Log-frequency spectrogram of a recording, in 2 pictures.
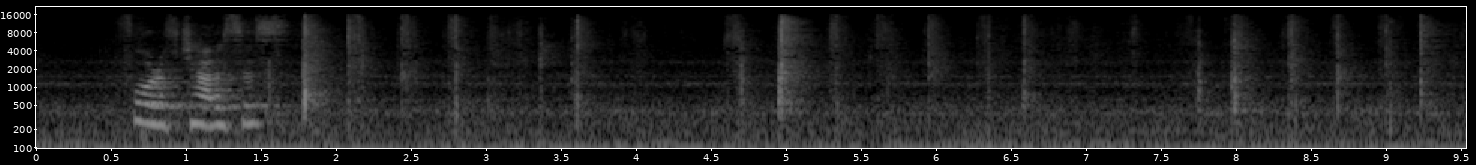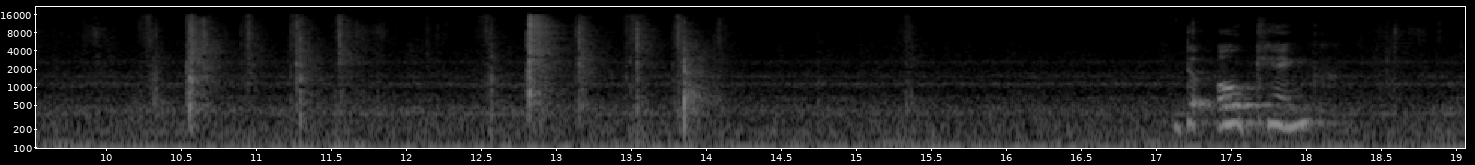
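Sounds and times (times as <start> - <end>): cards being shuffled: 1.6 - 14.2, 15.2 - 15.6, 18.4 - 19.0.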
